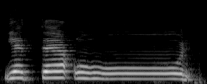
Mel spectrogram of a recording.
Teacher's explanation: ഖാഫ് ഇസ്തിഅലാൻ്റെ ലെറ്ററാണ്, സൗണ്ടിനെ heavy ആക്കിയിട്ട് ഉച്ചരിക്കുക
